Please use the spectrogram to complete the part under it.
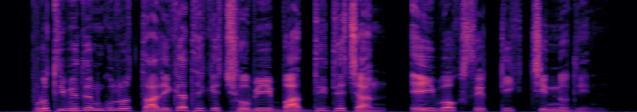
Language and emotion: Bengali, neutral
